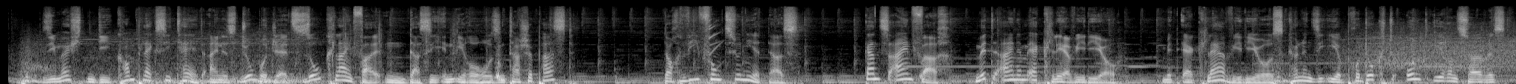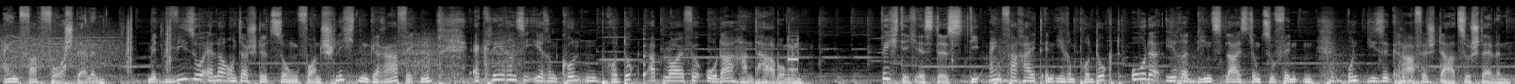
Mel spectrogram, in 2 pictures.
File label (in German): erklaervideos; clipvilla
